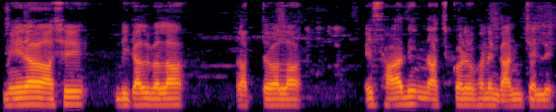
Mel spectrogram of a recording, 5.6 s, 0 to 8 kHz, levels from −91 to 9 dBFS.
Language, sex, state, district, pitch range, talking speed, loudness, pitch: Bengali, male, West Bengal, Kolkata, 125-135 Hz, 120 wpm, -18 LUFS, 130 Hz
